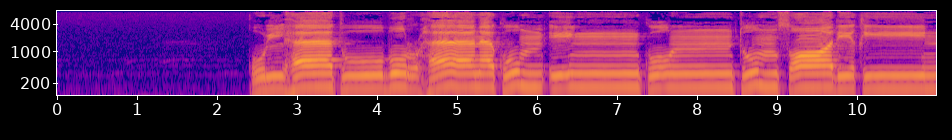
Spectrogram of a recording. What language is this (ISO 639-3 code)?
ara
